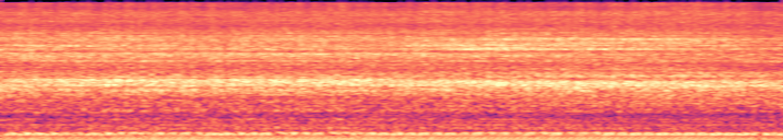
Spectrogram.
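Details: Honda Civic four-cylinder first start after a machine-shop-rebuilt cylinder head and valve lash adjustment; steady, even idle with a smooth hum and no ticking or misses, sounding healthy.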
